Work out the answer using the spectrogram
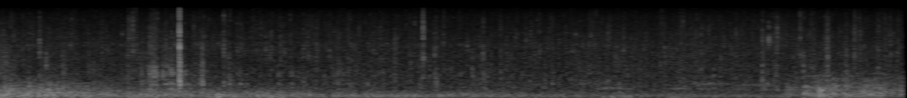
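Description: Thunderstorm rain falling steadily, with many individual drops ticking and one sharp drip about two seconds in. A low thunder rumble dies away over the first few seconds and builds again near the end.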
